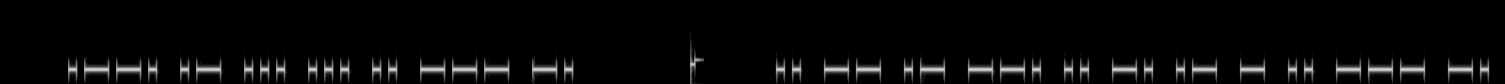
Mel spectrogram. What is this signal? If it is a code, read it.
Morse code, heard as a keyed tone, about 15 wpm, 700 Hz. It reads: PASSION IMAGINATION
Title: Sentences from Top 1300 Words - New Word Drill - 15wpm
